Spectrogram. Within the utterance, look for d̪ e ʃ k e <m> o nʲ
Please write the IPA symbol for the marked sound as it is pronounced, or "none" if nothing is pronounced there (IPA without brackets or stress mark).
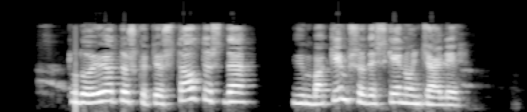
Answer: n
